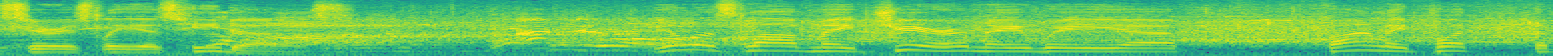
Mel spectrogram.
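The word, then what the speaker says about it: Mečíř: Yesterday, if you watched, you heard us referring to him as Mecir, and that is as close as we could come to the correct Czechoslovak pronunciation of it. His father is a Czech, his mother is from Slovakia, and the 22-year-old says that Mecir is fine with him.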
